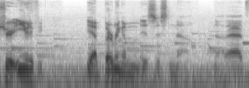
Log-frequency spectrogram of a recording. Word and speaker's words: Birmingham: Birmingham. I don't pronounce it like the UK people. What? How? Birmingham. Say Birmingham. I don't think they say the ham. I don't think they say ham.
